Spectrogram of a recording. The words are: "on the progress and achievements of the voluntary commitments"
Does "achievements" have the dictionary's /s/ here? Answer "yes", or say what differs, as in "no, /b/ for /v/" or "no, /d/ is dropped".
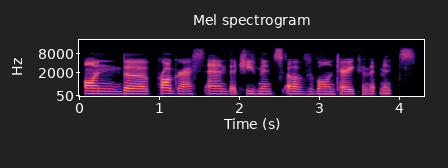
yes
